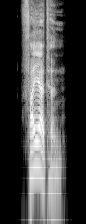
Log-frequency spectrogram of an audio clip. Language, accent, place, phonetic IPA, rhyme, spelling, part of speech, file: German, Germany, Berlin, [ˈfaɪ̯ɐtn̩], -aɪ̯ɐtn̩, feierten, verb, De-feierten.ogg
- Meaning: inflection of feiern: 1. first/third-person plural preterite 2. first/third-person plural subjunctive II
